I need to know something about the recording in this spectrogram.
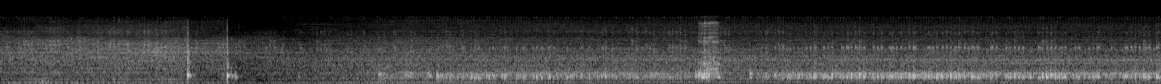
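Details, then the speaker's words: BMW E46 serpentine belt squeak: with the original lower tensioner pulley refitted, a steady, slightly rough mid-pitch squeak rides over a quiet idle unchanged; lower tensioner pulley bearing confirmed bad. "so that's the original lower tensioner pulley that we started with the one that I thought was making noise it's still bacon noise okay I was not wrong I can hear it"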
